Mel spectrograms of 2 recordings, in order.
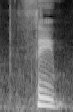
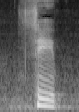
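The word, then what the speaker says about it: สิบ: The initial consonant is one of the S consonants, then the short I vowel, and then the bo by my consonant we introduced today. And as a final consonant, it makes a P sound.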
